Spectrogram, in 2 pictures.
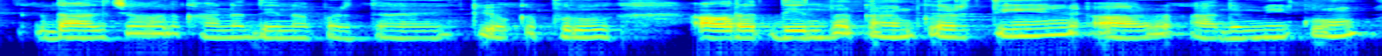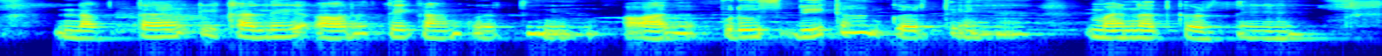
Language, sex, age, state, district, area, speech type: Hindi, female, 18-30, Uttar Pradesh, Chandauli, rural, spontaneous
